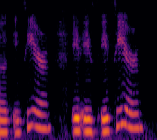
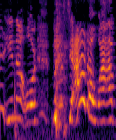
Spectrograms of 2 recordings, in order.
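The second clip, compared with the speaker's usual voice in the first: high, loud giddy laughter; excited laughing squeals; 12 semitones higher, 7 dB louder than usual. Real, not acted. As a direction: shriek with joy. Laughing excitedly about union card.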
